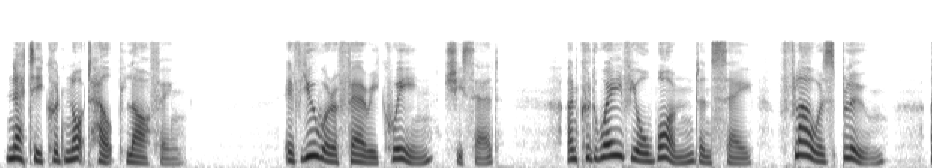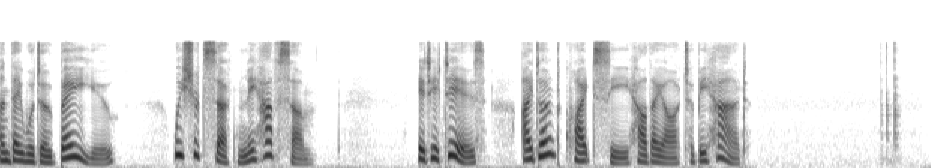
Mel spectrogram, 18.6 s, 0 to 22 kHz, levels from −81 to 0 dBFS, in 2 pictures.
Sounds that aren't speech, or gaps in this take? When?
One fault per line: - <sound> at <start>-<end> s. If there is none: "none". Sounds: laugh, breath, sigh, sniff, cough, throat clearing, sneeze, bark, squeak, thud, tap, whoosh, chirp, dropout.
- tap at 18.1-18.3 s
